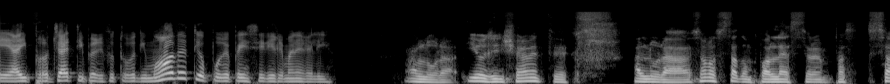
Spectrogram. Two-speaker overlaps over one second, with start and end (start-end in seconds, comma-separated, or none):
none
